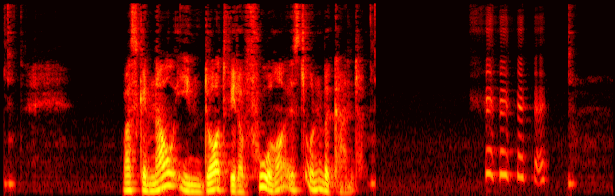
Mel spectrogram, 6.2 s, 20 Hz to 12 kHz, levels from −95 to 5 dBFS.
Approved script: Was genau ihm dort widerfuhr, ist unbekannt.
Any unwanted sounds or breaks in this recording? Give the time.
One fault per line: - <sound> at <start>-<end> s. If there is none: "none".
- laugh at 4.7-5.5 s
